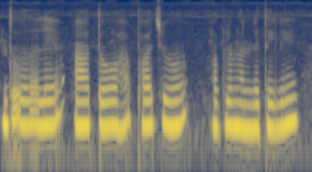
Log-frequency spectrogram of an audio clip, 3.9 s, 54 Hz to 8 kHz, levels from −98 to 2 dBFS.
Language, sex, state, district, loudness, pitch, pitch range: Wancho, female, Arunachal Pradesh, Longding, -14 LUFS, 210 Hz, 205-220 Hz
